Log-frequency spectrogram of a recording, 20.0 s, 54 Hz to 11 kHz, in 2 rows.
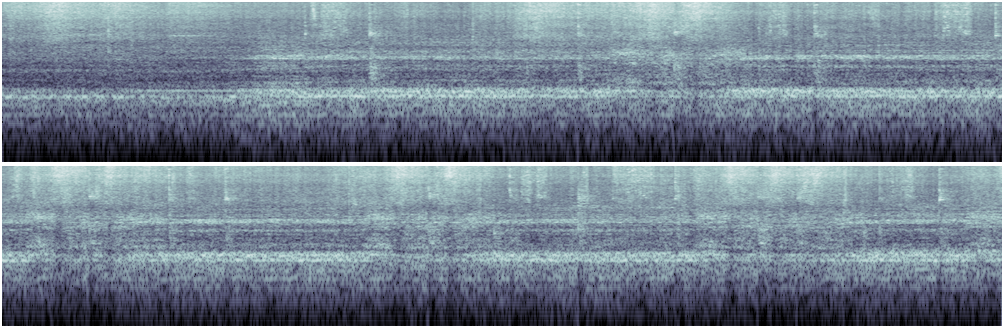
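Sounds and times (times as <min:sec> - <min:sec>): food sizzling in a wok: 0:00.0 - 0:20.0
steady hum: 0:00.0 - 0:20.0
metal ladle scraping a wok: 0:04.7 - 0:08.7, 0:09.3 - 0:12.4, 0:13.3 - 0:20.0.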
